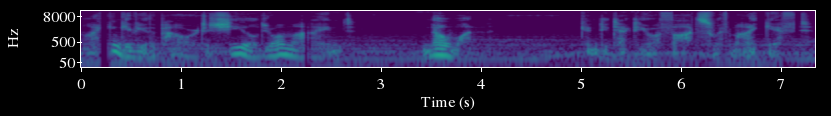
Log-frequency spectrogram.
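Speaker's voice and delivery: dark, hollow, echoing whispered voice. A game narrator voices an unseen being speaking to the players: dark echoing Savnok voice. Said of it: "sort of a dark, echoing voice".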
